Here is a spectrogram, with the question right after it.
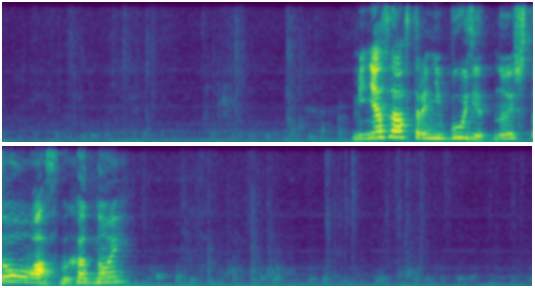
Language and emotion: Russian, positive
